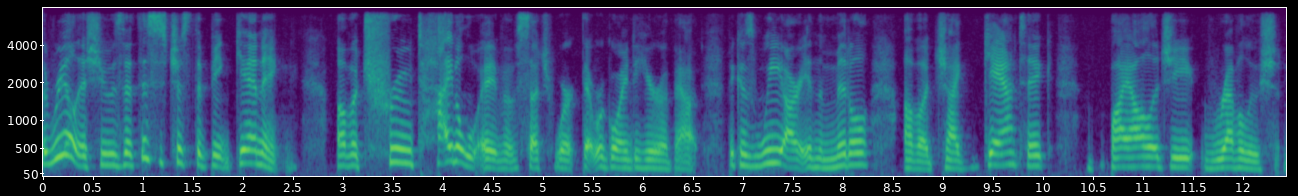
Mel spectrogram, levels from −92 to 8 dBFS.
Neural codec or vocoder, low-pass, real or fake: none; 7.2 kHz; real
